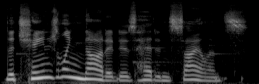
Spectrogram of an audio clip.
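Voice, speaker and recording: A woman's voice: fairly high pitch, big pitch swings, unhurried, a little mellow, no echo. A woman reading scripted story narration as the narrator of an audio drama.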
